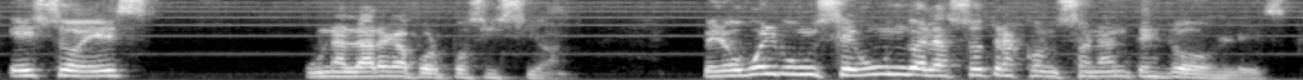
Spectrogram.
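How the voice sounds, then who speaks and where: A man's voice: high-pitched, sing-song, measured pace, mellow. A man with an Argentine accent teaching a university Latin class over a video call, explaining step by step and often checking in with his students. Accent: Argentine Spanish. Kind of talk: university lecture.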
